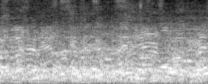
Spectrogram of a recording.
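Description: Background chatter: several faint voices of a crowd of bystanders talking over one another.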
